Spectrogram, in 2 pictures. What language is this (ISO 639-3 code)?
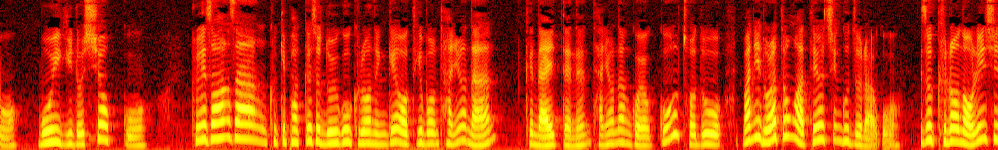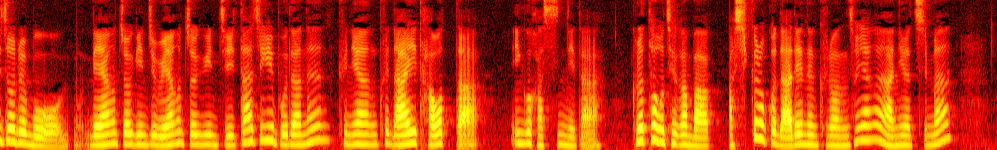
kor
